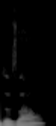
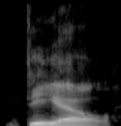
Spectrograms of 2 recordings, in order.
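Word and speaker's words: Dalziel: love this part ryan desal dl that that said you say that dl yes ryan dl you do not pronounce the z we've been we've been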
